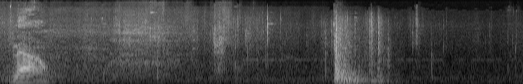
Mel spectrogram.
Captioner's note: sighs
